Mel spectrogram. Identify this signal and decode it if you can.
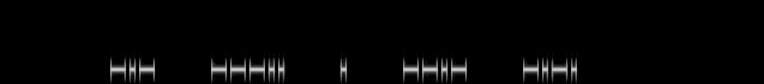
Morse code, heard as a keyed tone, about 25 wpm, spaced as for 12 wpm, 700 Hz. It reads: K8EQC
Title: USA Call Signs - 5 Characters - 4x Character Spacing - 25wpm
